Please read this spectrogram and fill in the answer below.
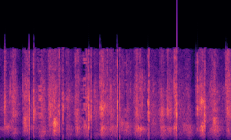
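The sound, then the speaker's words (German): Applause for a guest: quick, uneven clapping from what sounds like a small group of hands, with many sharp claps in a loud, steady burst. “Applaus für Mike.”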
